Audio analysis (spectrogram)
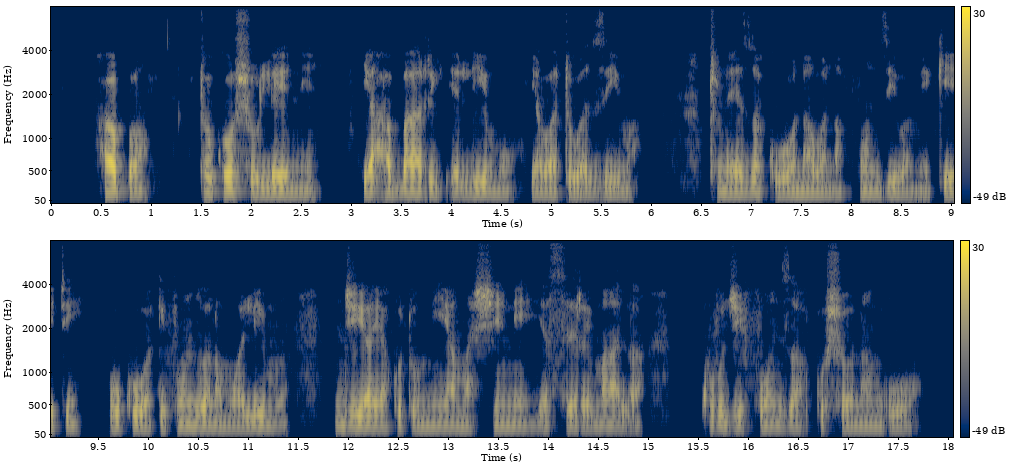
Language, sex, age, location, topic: Swahili, male, 18-24, Nairobi, education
